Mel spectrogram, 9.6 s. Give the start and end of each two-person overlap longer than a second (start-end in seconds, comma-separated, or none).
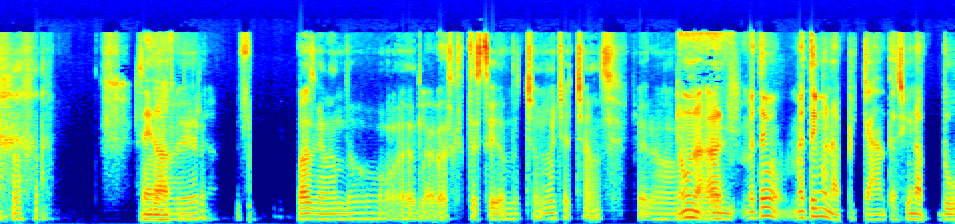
none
